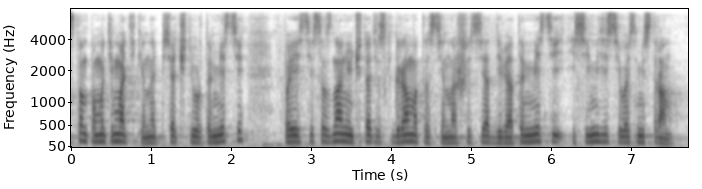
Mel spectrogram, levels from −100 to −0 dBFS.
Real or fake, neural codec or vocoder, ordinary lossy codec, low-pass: real; none; MP3, 64 kbps; 7.2 kHz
